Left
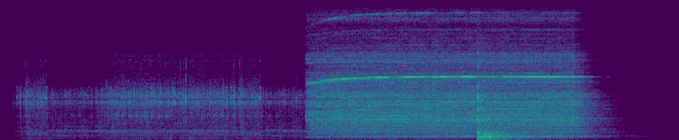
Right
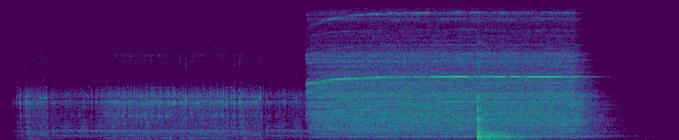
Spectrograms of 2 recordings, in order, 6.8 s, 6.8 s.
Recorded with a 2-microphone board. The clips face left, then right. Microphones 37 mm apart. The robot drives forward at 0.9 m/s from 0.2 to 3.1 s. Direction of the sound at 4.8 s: 25° right (ahead or behind).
